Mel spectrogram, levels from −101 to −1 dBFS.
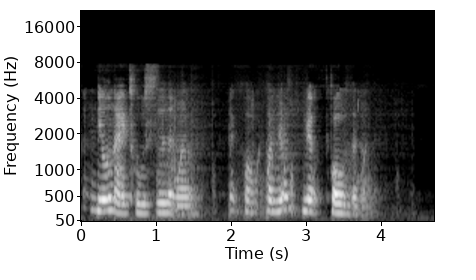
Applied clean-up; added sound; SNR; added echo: neural mask model DeepFilterNet 3.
